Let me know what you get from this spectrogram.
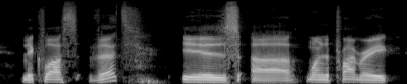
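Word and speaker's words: Niklaus Wirth: say you can call me by my name vets or call my but by my value worth which is what most Americans call him Nikolas worth not niklas vet and so he had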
